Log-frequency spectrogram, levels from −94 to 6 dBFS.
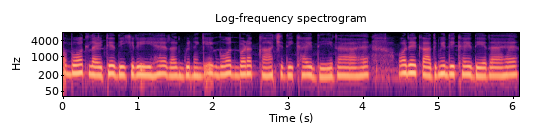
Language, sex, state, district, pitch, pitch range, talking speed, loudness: Hindi, female, Chandigarh, Chandigarh, 205 Hz, 195-220 Hz, 225 wpm, -15 LUFS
